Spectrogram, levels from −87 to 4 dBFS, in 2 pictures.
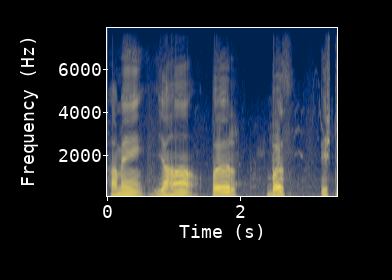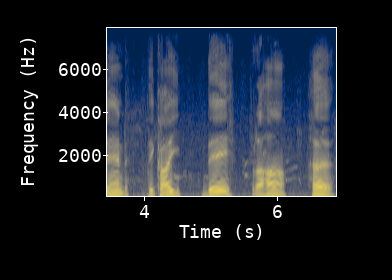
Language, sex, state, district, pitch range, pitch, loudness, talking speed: Hindi, male, Rajasthan, Jaipur, 125-180 Hz, 155 Hz, -15 LUFS, 80 wpm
